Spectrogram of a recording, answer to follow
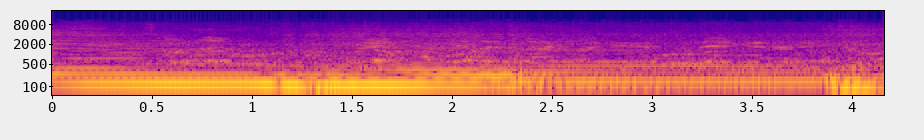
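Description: A live band playing long, held low bass notes that shift to a new pitch every second or so, with fainter higher tones sounding above them.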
